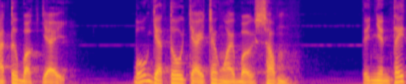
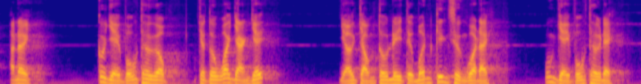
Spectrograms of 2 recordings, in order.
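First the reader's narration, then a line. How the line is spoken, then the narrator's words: Loud shout. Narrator (Vietnamese): Bố tôi hét to lên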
